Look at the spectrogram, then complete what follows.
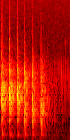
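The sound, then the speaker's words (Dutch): A quick run of about six sharp, evenly spaced knocks on a small wooden door, knocking to check whether anyone is inside, followed by a brief fading ring with no voices. “Dit deurtje moeten we hebben. Oh. Sound officer. Even kijken of er niemand is.”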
